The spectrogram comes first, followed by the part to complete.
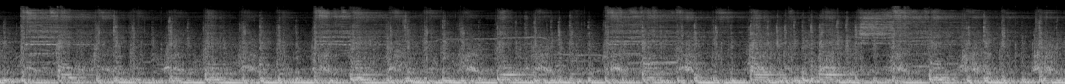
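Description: Live ska-rock band playing loudly through the PA: a drum kit drives a steady beat on bass drum and snare, under electric guitar and a heavy, pulsing bass line.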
